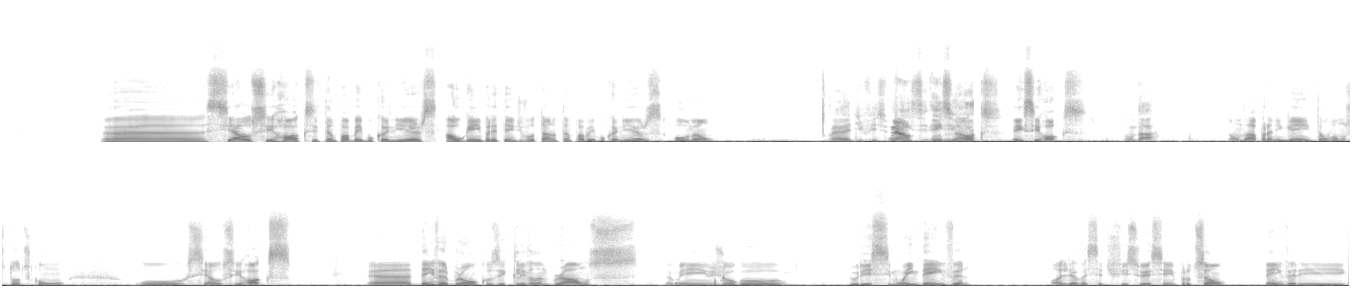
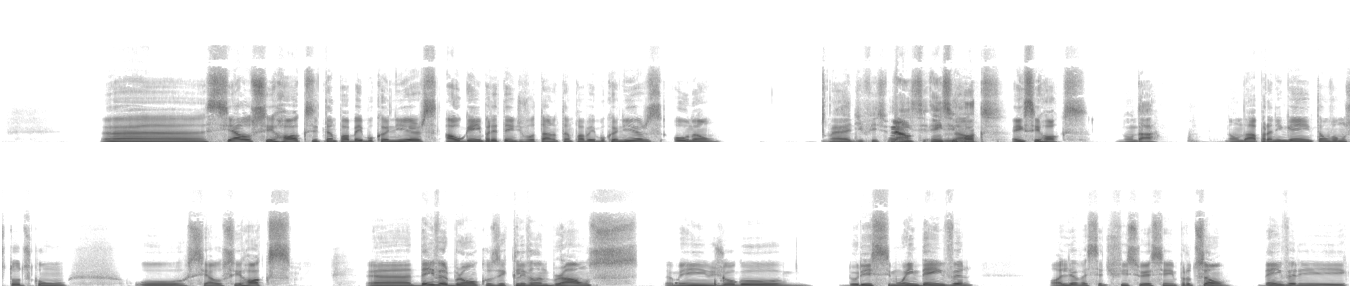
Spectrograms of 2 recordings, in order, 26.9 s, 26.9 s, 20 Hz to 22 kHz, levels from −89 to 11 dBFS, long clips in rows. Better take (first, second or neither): second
